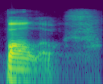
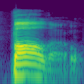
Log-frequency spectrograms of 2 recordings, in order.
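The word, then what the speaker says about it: βάλλω: I mean, it's even spelled the same way. Beta, alpha, lambda, lambda. Ball. Okay, so that should be pretty easy. Ball. Balo means to throw.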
